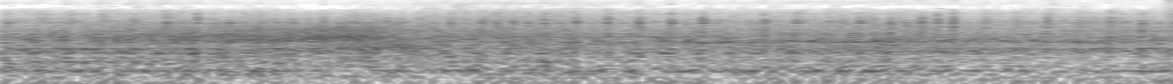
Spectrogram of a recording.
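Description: A powerful classic British truck engine runs close by, a steady, loud, continuous rumble with a knocking, locomotive-like chug and no speech.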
